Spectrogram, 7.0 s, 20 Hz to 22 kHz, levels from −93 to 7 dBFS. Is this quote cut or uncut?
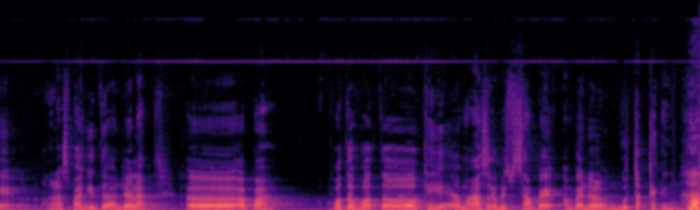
uncut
